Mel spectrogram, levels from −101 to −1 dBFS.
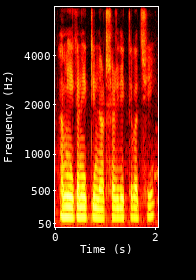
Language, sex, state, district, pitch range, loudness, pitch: Bengali, male, West Bengal, Cooch Behar, 135-140 Hz, -16 LUFS, 140 Hz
